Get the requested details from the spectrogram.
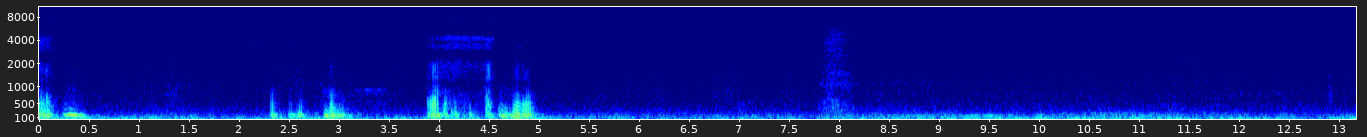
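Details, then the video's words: Arjuk, a dog asleep on its back because of the heat, snoring: low rumbling snorts and rasping breaths come in short bursts through the first five seconds, followed by softer, quieter breathing. "Arjuk the dog has fallen asleep on its back because of the heat and is snoring."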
